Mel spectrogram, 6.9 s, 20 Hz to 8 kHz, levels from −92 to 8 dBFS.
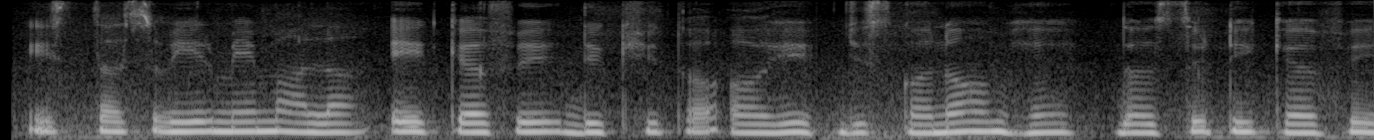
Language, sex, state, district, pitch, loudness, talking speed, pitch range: Hindi, female, Maharashtra, Aurangabad, 200 Hz, -25 LUFS, 130 wpm, 185-210 Hz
